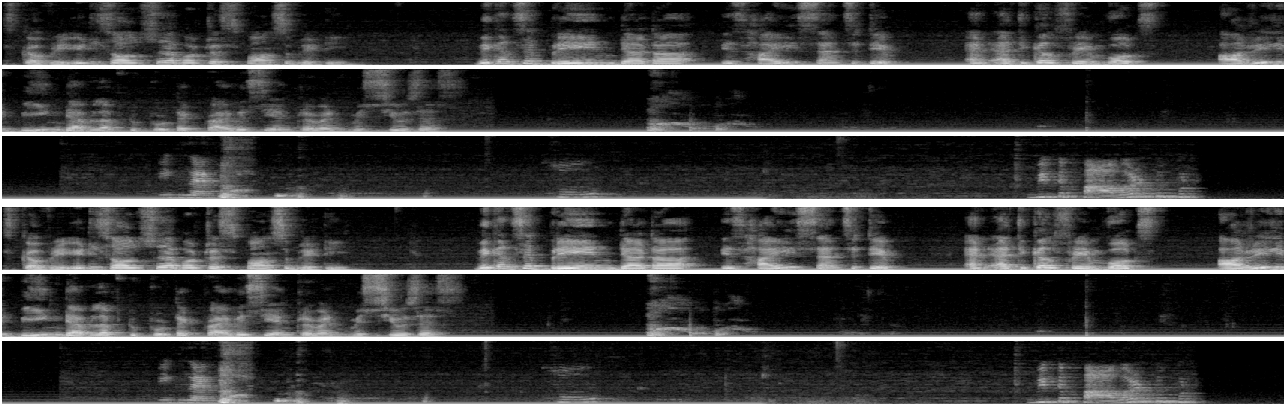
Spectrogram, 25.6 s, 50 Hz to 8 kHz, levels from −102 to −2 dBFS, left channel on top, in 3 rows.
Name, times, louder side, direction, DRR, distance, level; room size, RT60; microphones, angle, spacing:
voice 1, 0.0-2.3 3.2-6.0 6.4-7.7 8.1-11.5 12.8-13.4 18.5-19.4, right 5 dB, 85° right, 0.4 m, -26 dB
sound 1, 3.5-22.2, right 2 dB, 55° left, 0.6 m, -38 dB
voice 2, 18.1-18.7 20.7-21.2 23.9-25.1, equal, 10° right, 0.4 m, -39 dB
3.9 x 2.3 x 2.7 m
head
